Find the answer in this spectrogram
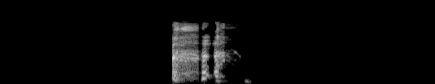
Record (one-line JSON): {"cough_length": "4.4 s", "cough_amplitude": 28257, "cough_signal_mean_std_ratio": 0.23, "survey_phase": "beta (2021-08-13 to 2022-03-07)", "age": "18-44", "gender": "Male", "wearing_mask": "No", "symptom_fatigue": true, "symptom_onset": "13 days", "smoker_status": "Ex-smoker", "respiratory_condition_asthma": false, "respiratory_condition_other": false, "recruitment_source": "REACT", "submission_delay": "1 day", "covid_test_result": "Positive", "covid_test_method": "RT-qPCR", "covid_ct_value": 36.9, "covid_ct_gene": "E gene", "influenza_a_test_result": "Negative", "influenza_b_test_result": "Negative"}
